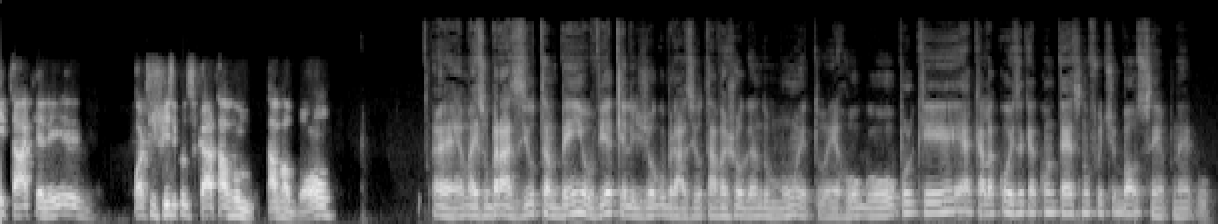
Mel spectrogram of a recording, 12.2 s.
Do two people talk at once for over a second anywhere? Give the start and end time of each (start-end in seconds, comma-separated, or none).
none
